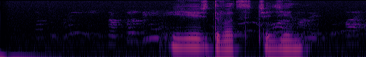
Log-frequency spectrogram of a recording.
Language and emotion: Russian, sad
